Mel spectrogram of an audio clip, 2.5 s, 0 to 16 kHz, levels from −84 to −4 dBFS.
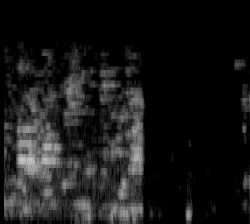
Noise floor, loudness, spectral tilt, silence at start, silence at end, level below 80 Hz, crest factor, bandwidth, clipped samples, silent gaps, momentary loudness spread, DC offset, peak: -66 dBFS; -34 LUFS; -1.5 dB/octave; 0.05 s; 0.05 s; -74 dBFS; 20 dB; 7.8 kHz; under 0.1%; none; 25 LU; under 0.1%; -18 dBFS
